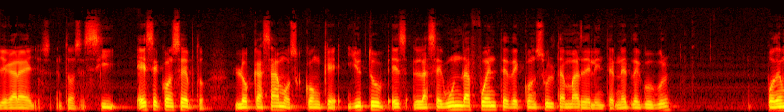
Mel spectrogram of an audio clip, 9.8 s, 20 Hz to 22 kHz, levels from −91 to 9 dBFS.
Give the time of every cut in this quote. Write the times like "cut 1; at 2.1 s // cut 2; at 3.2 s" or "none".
cut 1; at 7.3 s // cut 2; at 7.9 s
